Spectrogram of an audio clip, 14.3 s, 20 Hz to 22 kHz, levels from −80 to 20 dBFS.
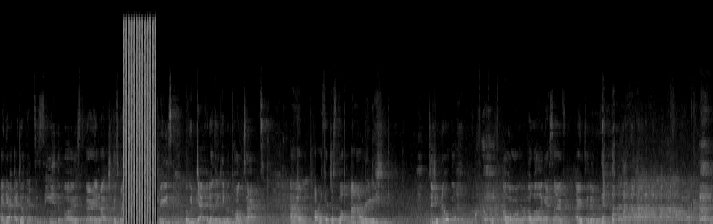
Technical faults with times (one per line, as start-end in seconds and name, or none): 2.47-3.14 compressed stream played as audio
